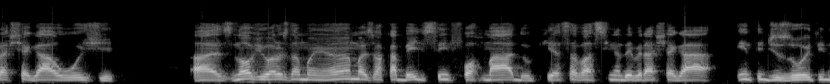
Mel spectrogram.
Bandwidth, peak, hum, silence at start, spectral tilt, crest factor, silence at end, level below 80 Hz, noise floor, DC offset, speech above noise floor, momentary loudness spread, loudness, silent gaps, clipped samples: 16 kHz; -6 dBFS; none; 0 s; -4.5 dB/octave; 16 dB; 0 s; -72 dBFS; -63 dBFS; under 0.1%; 40 dB; 7 LU; -23 LUFS; none; under 0.1%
